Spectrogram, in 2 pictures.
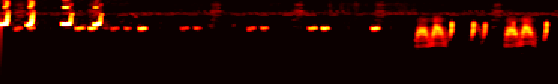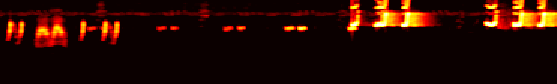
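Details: Rain quail calling: sharp, high upswept notes given singly and in quick series. In the middle they are broken by louder harsh, buzzy bursts, and the clip ends with a dense cluster of high notes over a faint steady hum.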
